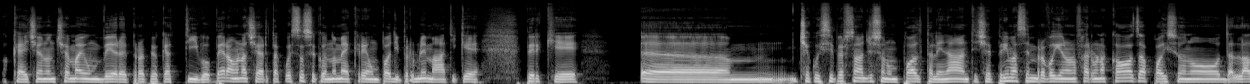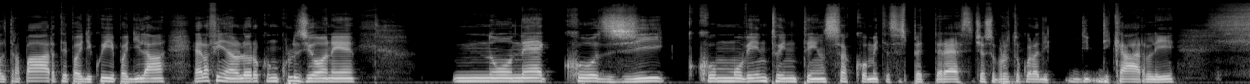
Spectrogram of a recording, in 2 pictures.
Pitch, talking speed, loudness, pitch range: 130 Hz, 165 wpm, -16 LUFS, 120-145 Hz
